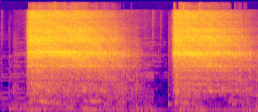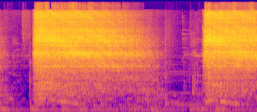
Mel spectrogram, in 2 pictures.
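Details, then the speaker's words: Electric motor, checked with a stethoscope: spins up to a high rushing whine with a scratchy rubbing edge, coasting down between runs; confirmed still that bearing, owner considers ceramic replacement; worn motor bearing. "I'd order ceramic bearing if we're gonna order them. Ceramic bearings would not make that noise. Like, almost ever."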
